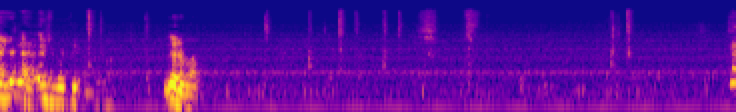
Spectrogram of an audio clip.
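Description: Short electronic menu blips sound now and then.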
